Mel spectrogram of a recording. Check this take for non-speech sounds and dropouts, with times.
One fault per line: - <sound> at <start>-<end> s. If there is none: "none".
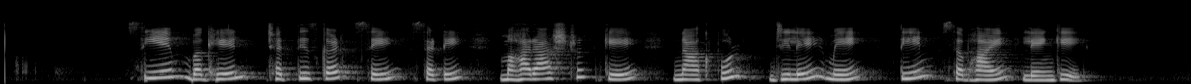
none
